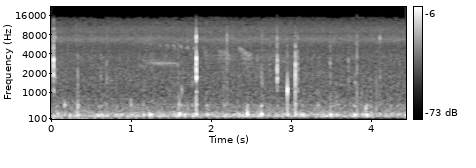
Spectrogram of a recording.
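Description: Scattered raindrops tapping irregularly on the camera, a few sharp ticks a second over faint rain hiss.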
